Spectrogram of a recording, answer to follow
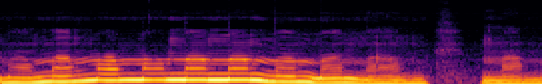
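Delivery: mum slides up high and back down; siren on mum. Shown as a demonstration. Coach demonstrating light compression on mum. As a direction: glide the mums up into head voice and back. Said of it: "learning to do this".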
